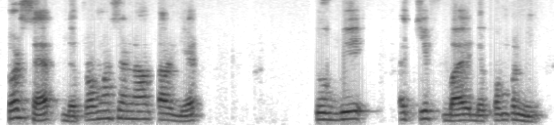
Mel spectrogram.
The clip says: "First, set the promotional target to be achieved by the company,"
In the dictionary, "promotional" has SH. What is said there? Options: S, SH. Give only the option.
S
